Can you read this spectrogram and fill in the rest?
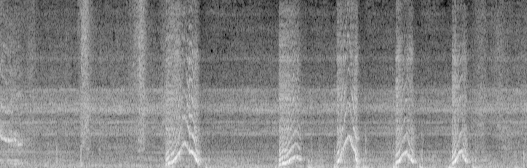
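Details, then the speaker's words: Kia Seltos after accident repair at Kia service: about five squeaky chirps sweeping in pitch as the tailgate opens even slightly; tailgate hydraulic strut squeal, silent before the repair, owner blames service work. "इन्होंने hydraulic पूरा ही बर्बाद कर दिया है। इसमें से बिल्कुल भी आवाज़ नहीं आती थी बट अब बहुत ज़्यादा आवाज़ आ रही है थोड़ी से भी खोलने पे।"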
